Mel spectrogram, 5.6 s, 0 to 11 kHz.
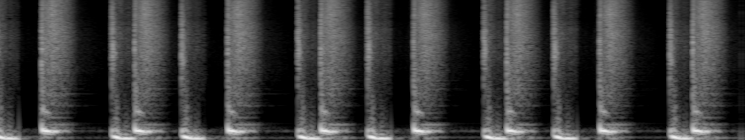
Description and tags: This is a really punchy drum loop that runs at 172 BPM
